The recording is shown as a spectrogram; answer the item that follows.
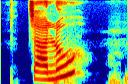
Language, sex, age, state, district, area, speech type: Hindi, female, 18-30, Uttar Pradesh, Prayagraj, rural, read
